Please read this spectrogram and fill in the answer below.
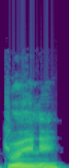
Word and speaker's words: Dreeny: How do you pronounce Dreeny? You just pronounce it Dreeny.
